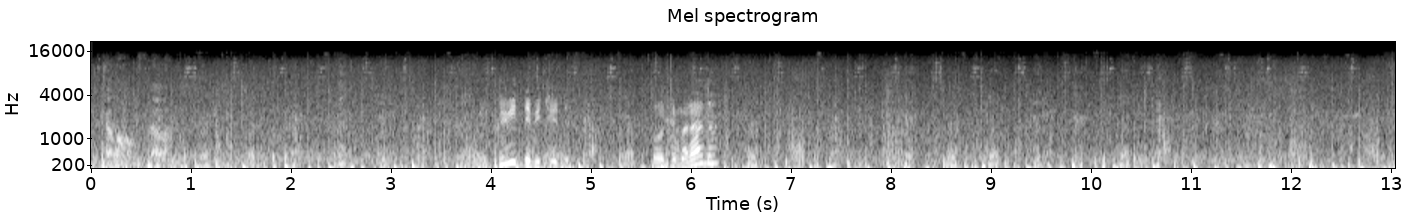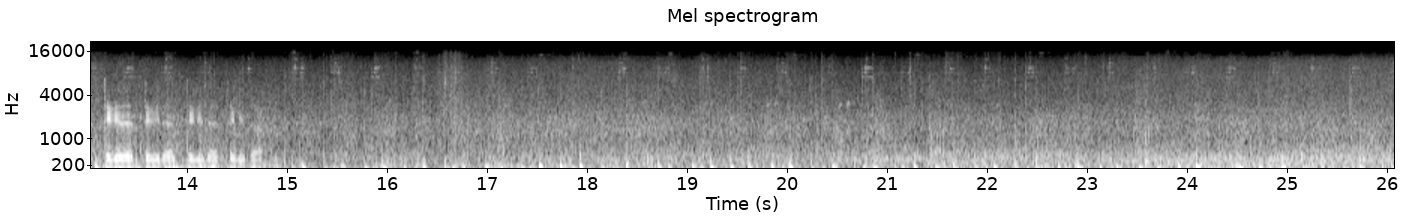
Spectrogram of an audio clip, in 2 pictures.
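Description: A horse gallops with steady hoofbeats on soft ground.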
